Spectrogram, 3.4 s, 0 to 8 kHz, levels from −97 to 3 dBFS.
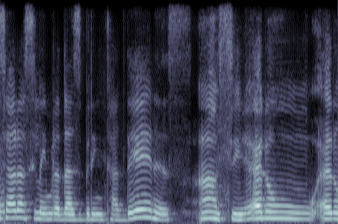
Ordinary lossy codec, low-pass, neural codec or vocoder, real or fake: none; none; codec, 16 kHz, 4 kbps, X-Codec, HuBERT features, trained on LibriSpeech; fake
